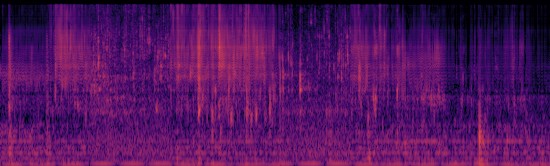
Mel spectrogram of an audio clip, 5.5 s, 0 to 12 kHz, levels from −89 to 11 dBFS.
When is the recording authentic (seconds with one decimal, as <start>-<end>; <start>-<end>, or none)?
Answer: 0.9-1.7; 2.8-3.5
